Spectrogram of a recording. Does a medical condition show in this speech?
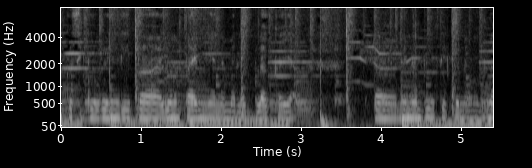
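No.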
